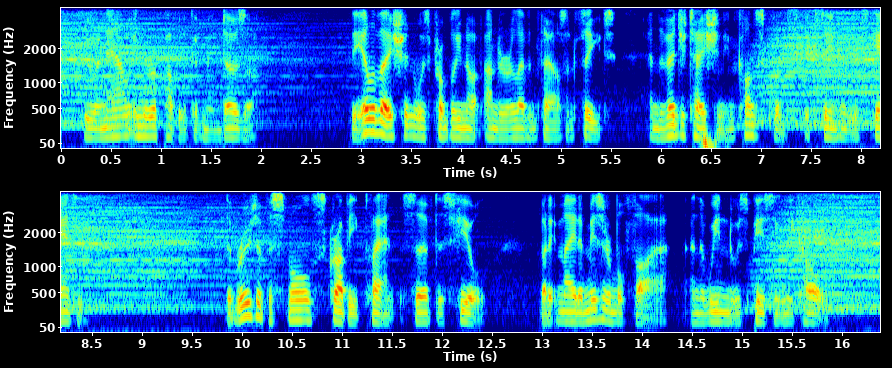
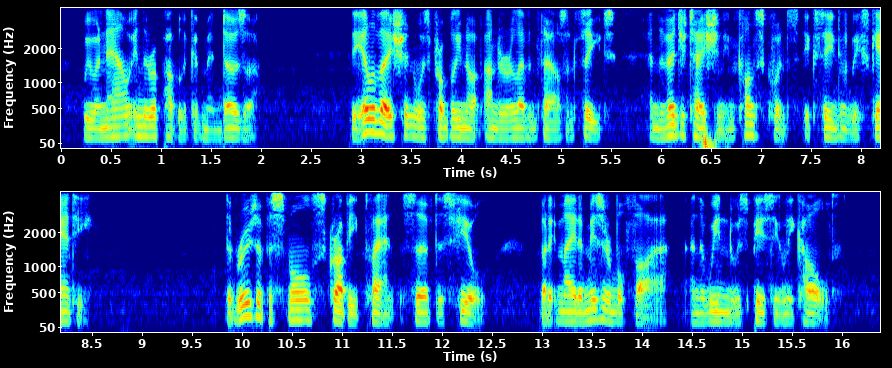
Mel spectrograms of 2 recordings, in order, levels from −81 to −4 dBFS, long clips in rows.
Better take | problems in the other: second | background sound (Gong); 10 dB below the speech

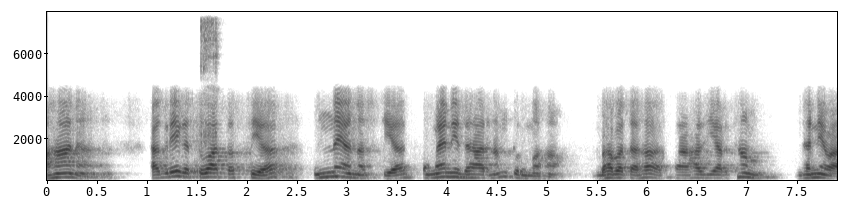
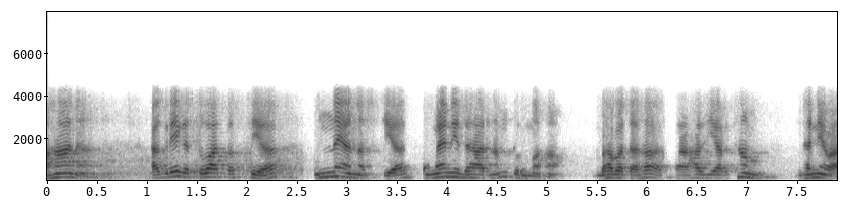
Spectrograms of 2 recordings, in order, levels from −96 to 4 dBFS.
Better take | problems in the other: second | noise reduction (neural mask model Resemble Enhance denoiser)

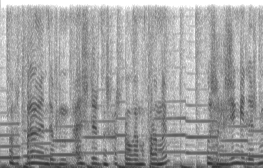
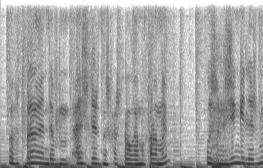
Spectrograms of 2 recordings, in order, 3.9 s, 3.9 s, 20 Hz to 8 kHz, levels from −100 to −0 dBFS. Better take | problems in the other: second | background sound (Wind instrument, woodwind instrument); 11 dB below the speech

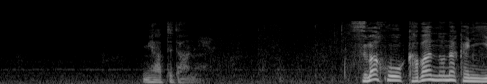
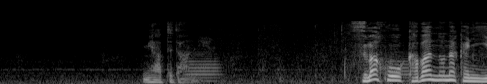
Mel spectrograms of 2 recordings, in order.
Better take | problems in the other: first | background sound (Brass instrument); 15 dB below the speech

